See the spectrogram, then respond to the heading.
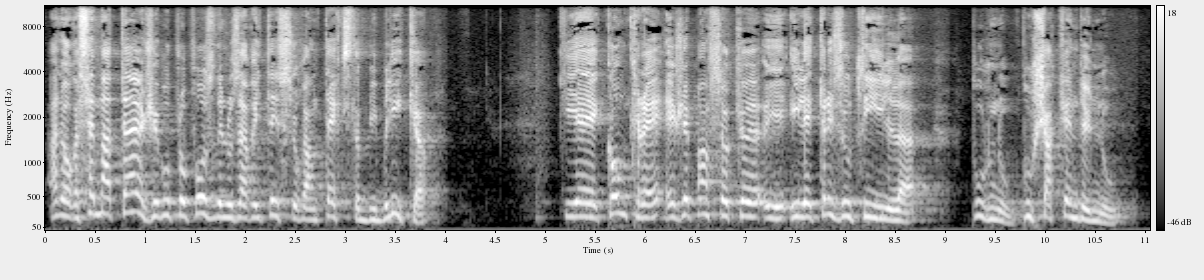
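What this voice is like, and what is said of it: Slight foreign accent in French. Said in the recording (French): “j'ai un petit accent ... vous êtes des Français, alors il faut que je prononce mieux”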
